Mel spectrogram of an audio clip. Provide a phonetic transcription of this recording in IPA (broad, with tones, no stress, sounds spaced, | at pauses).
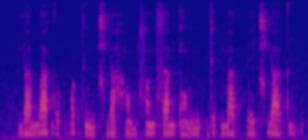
j a˨˩ m w a˦ ɡ o˨ ʔ b ɔ˦ t̚ s ĩ˨˩ ŋ t͡ɕʰ j a˨˩ h ɔ̃˨˩ m s ɔ̃˦ n s a˥˧ ŋ t̪ ɔ̃˨˩ n̪ ĩ˨ k̚ ɡ e˦ p̚ m a˦ k̚ p e˧ t͡ɕʰ j a˥˧ t̪ i˦ ʔ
